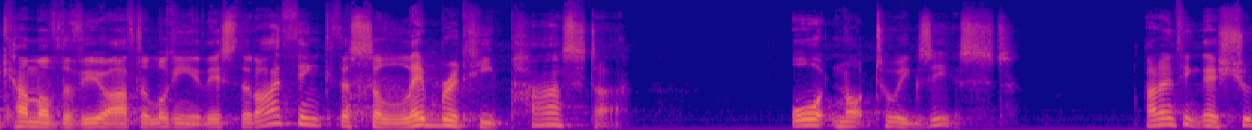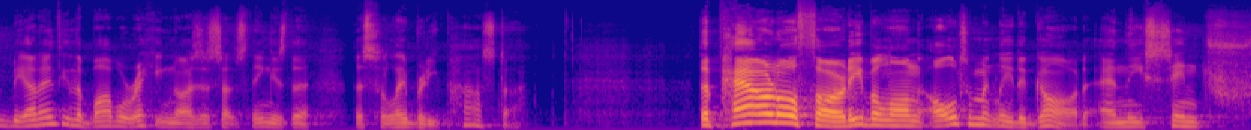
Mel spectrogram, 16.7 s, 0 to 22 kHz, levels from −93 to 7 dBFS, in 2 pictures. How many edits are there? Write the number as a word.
zero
